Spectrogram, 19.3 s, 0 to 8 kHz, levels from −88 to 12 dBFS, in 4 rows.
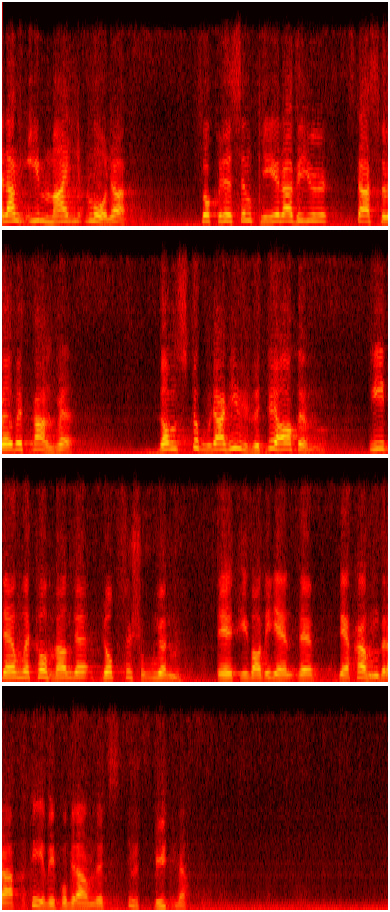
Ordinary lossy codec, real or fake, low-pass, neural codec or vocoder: Opus, 32 kbps; fake; 7.2 kHz; codec, 16 kHz, 0.5 kbps, FunCodec, trained on Chinese and English, 25 frames a second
